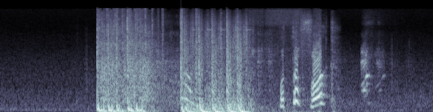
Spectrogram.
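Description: Gunshots crack out in a fast burst.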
